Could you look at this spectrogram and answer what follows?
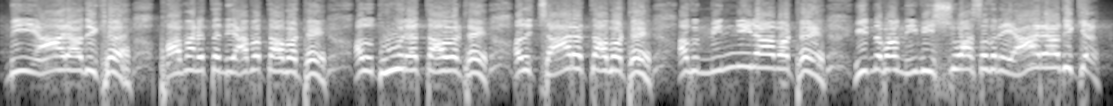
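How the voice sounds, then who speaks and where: A man's voice: extremely high pitch, gravelly, bright, forceful tone. A man preaching a fervent prayer sermon in a church hall, repeating urgent exhortations and breaking into chanted tongues.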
